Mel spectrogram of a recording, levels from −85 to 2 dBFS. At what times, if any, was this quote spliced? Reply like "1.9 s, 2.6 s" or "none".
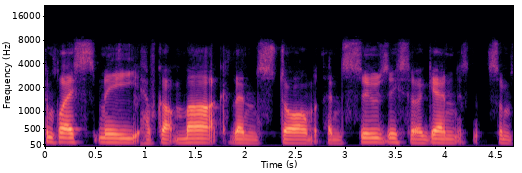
0.9 s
